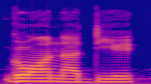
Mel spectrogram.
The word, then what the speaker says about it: Guðnadóttir: Guðnadóttir.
